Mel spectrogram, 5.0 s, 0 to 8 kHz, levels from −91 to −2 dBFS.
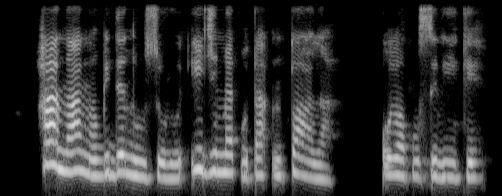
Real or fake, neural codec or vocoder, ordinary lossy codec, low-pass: fake; codec, 44.1 kHz, 2.6 kbps, SNAC; none; 7.2 kHz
